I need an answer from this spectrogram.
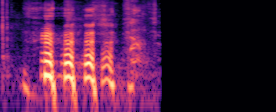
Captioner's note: laughing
